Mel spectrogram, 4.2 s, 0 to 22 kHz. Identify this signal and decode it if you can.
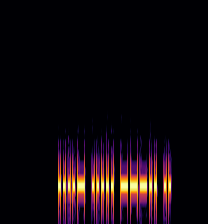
Morse code, heard as a keyed tone, about 25 wpm, 700 Hz. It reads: 458I
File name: practice / 25wpm / Four Letter-Number Combinations - 25wpm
